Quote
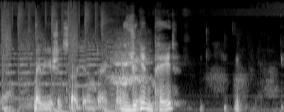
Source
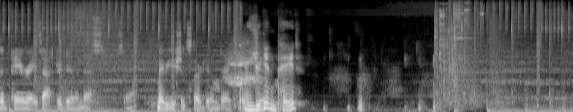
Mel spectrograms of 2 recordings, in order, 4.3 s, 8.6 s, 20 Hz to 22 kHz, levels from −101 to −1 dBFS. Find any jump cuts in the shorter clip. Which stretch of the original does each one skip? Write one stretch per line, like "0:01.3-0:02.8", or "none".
none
